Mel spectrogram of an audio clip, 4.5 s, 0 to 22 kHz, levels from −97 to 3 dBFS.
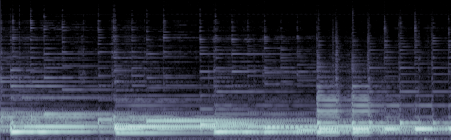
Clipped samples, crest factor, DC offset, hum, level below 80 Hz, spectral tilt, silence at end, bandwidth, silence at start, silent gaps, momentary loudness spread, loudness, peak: under 0.1%; 12 dB; under 0.1%; none; -62 dBFS; -8.5 dB/octave; 0 s; 7.6 kHz; 0 s; none; 4 LU; -20 LUFS; -8 dBFS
